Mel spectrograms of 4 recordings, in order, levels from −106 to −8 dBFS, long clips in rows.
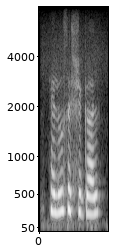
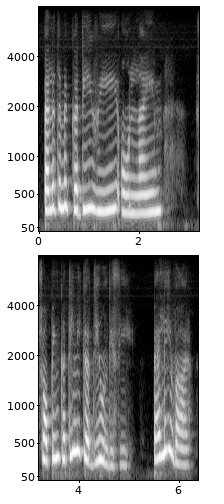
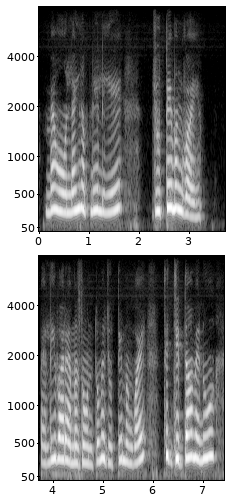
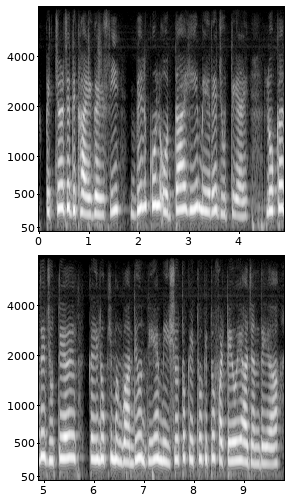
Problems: none marked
